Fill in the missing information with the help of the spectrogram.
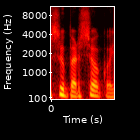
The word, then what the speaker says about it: Super Soco: Bueno, la siguiente tiene un nombre un poquito más común de pronunciar, Supercoco TC Max, que está un poquito Super Soco, ya me parecía a mí que la estaba pronunciando bien, pero se escribe Soco, Super Soco TC Max, que está un pelín por debajo en precio del anterior, ¿no?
